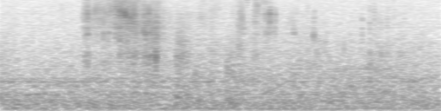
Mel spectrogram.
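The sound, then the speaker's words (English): Crunching on a bite of lobster set on a small lettuce leaf, coated in Marie Rose sauce and dusted with cayenne or paprika; a steady run of crisp, moist chewing crunches with no talk. “He puts a bite of lobster on a small lettuce leaf, topped with the Marie Rose. And just coat it with the sauce and a little, just to pretty the thing, little shake of cayenne or paprika on the top. Go on, crunch it down.”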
